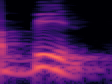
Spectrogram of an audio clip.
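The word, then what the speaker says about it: bail: तो ए आई का उच्चारण एक एक के रूप में करेंगे। समझ गए? जैसे बी का ब ए आई एल तो ए का ए आई का उच्चारण एक एक रूप में करेंगे तो हो जाएगा बेल।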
